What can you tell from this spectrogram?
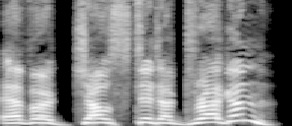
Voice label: Female Tauren Play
